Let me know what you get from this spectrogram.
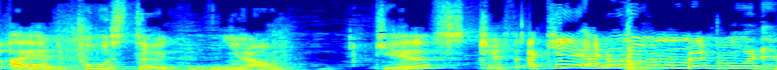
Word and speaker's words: GIF: It's a hard G. It's GIF because it says graphical interface format.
